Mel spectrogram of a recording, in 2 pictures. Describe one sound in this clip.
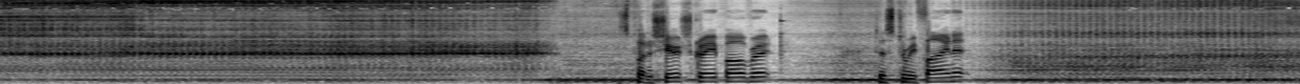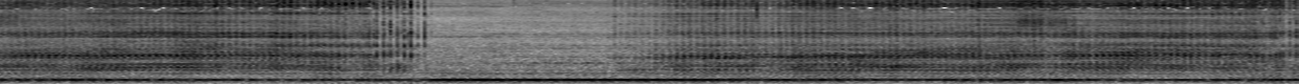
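A wood lathe spins with a steady motor hum.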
